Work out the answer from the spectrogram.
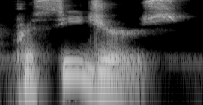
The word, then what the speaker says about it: procedures: the z sound but procedures has a different sound we use the hard J sound like in juice and jump procedures and why do we do this well when you have du in the middle of a word we normally use the J sound procedures let's see some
